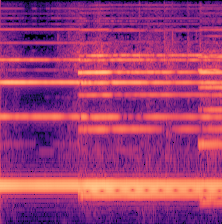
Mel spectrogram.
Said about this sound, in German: Da läuten die Kirchenglocken. Wenn du das nicht gesagt hättest, hätte man das rausschneiden können.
